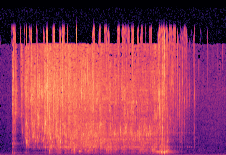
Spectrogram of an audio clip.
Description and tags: Pouring Water Into Metal Pot or Kettle
Clean recording of water being poured into a metal pot, meant to emulate the sound of water being poured into a kettle/teapot. Would work for pouring any liquid into almost any metal container (metal containers give off a subtle "twang" that isn't generally produced when pouring into other material containers such as glass, ceramic, plastic, wood, etc).
No processing of any kind applied.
